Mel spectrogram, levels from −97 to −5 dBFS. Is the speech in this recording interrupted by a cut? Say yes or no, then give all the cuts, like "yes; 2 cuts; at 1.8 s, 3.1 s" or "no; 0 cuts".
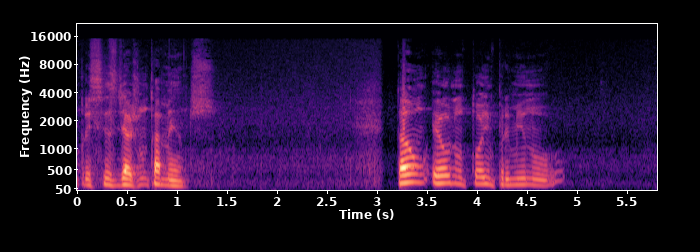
no; 0 cuts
